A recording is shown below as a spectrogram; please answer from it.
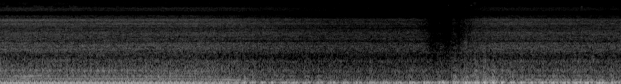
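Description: A Cadillac STS engine idles after a jump start, still unable to hold idle on its own: a loud, steady low rumble that turns slightly rougher and more uneven partway through, with no voices.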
